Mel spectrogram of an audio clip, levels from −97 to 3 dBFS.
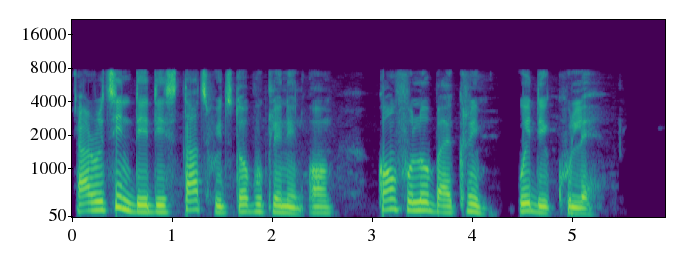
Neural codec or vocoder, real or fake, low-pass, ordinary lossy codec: none; real; none; none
